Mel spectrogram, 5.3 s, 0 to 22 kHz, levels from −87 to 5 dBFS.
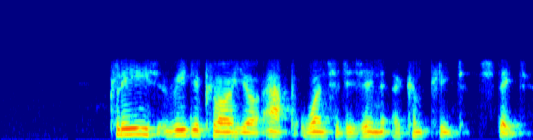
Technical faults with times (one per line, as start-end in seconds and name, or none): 0.72-0.74 lost AMR speech frames
2.30-2.42 lost AMR speech frames
4.26-4.34 lost AMR speech frames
